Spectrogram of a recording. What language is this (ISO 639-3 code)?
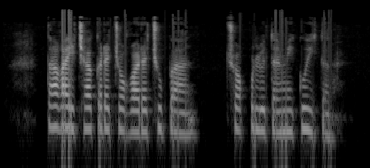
qxa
